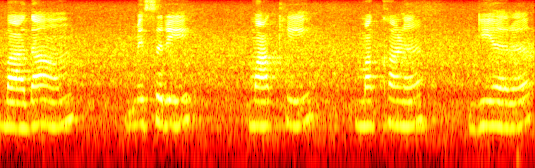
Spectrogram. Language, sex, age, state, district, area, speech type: Sindhi, female, 45-60, Uttar Pradesh, Lucknow, rural, spontaneous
